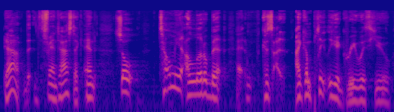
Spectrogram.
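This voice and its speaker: A man hosting a podcast while hoarse from a cold, talking in an upbeat, self-deprecating, joking way. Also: medium pitch, expressive, normal speed. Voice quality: raspy, gravelly. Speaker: podcast host. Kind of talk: casual interview chat.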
